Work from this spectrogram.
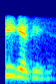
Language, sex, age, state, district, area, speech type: Dogri, female, 18-30, Jammu and Kashmir, Kathua, rural, conversation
